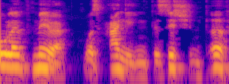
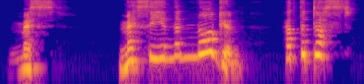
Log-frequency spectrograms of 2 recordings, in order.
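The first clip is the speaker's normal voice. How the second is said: much higher, puzzled repeat; confused. Acted. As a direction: echo the odd phrase in disbelief.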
